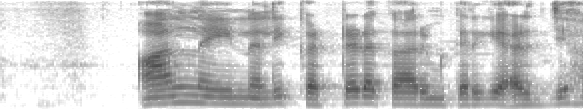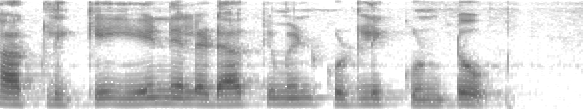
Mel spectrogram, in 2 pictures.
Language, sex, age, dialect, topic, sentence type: Kannada, female, 31-35, Coastal/Dakshin, banking, question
